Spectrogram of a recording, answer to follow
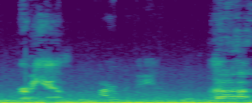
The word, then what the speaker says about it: Birmingham: That's how they say it here, right? Birmingham. Not Birmingham.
